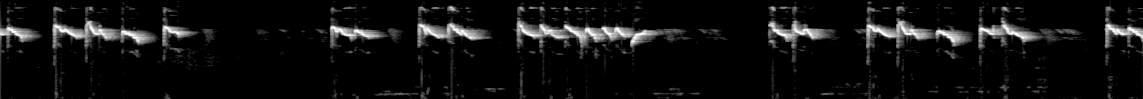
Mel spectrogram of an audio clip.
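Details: Pet white-eye singing steadily to lure a silent caged bird: clusters of bright, piercing falling whistles delivered in rapid strings, separated by brief gaps, clean with no other sounds.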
